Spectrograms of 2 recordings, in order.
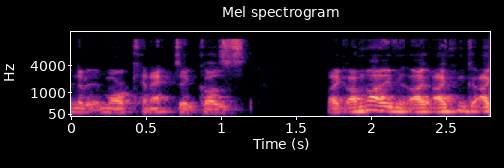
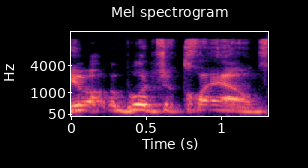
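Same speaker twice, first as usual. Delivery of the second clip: over-the-top, gruff tough-guy voice; 6 semitones higher, 3 dB louder than usual. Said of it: "he was like".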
